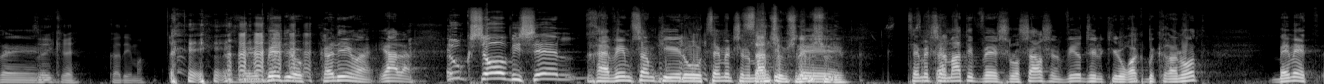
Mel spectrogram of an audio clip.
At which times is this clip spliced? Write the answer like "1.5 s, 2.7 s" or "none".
4.5 s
